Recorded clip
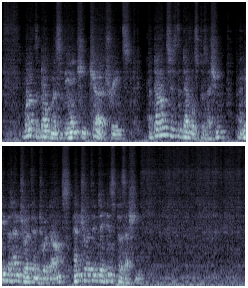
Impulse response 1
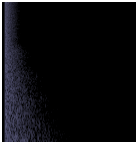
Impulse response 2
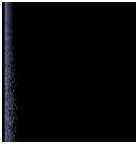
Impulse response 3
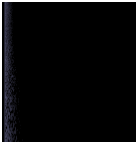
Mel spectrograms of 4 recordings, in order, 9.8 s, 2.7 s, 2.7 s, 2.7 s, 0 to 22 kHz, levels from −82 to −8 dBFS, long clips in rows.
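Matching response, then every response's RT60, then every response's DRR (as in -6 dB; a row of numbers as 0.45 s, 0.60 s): 2; 2.2 s, 0.45 s, 0.80 s; -5.5 dB, -6.5 dB, 6.0 dB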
